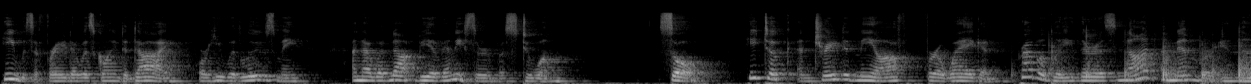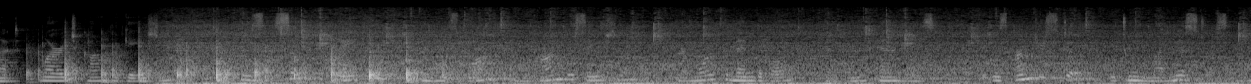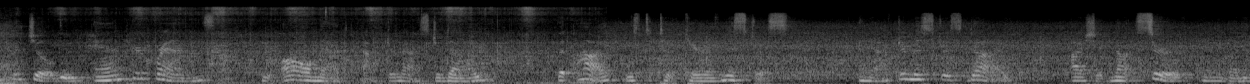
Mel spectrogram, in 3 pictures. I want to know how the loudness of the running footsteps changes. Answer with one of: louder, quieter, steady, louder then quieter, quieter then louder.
louder.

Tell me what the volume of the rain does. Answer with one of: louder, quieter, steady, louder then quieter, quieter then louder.
quieter.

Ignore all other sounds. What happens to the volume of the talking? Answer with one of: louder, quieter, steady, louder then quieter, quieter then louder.
steady.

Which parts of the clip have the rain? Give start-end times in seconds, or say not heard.
13.9-37.4.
